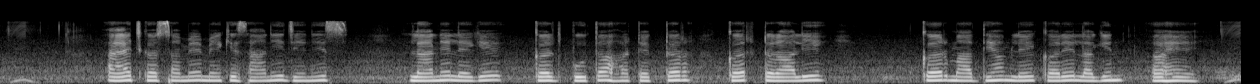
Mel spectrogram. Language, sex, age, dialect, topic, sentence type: Chhattisgarhi, male, 18-24, Northern/Bhandar, agriculture, statement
